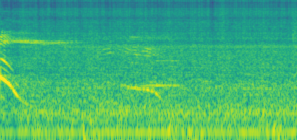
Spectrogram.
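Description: A loud shouted voice call that falls in pitch at the very start, then a steady low hum with faint far-off voices.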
